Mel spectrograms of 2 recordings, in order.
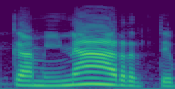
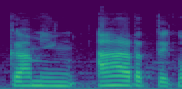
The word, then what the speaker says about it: Caminarte: Servando, tengo entendido que Caminarte, porque así es que se pronuncia, no Caminarte, como yo lo separaba,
